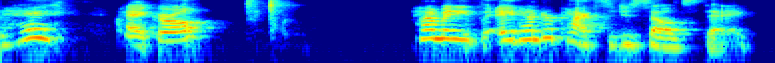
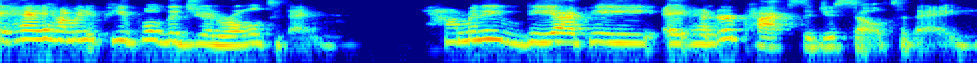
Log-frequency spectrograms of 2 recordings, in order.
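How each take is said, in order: First: Higher, brighter hammed-up hey girl, pressing fast; mock pushy caller. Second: Pushy upline quote. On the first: She imagines phoning her sponsor, mock pushy caller. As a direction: parody an overeager upline calling her sponsor. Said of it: "calling Mario going". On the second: Retold or imitated. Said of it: "that would say".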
